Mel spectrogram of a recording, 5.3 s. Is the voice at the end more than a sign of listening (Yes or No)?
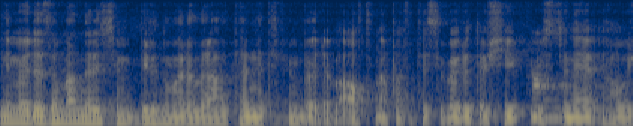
No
